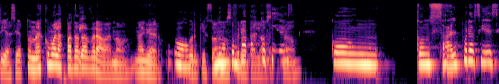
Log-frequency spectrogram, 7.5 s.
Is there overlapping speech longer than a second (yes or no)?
yes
